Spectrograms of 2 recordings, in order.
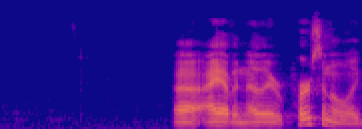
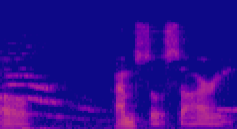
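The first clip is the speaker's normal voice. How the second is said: soft sympathetic sorry; 12 dB quieter than usual. Retold or imitated. Grandson pitying grandpa's stripped-down car, soft sympathetic voice. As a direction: hush it out like a kind grandson. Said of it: "he said it just like that".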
